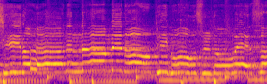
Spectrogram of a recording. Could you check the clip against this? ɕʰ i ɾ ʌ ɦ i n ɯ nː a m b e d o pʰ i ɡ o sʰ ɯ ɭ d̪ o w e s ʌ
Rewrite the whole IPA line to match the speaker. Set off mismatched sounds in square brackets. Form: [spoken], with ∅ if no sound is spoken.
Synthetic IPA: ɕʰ i ɾ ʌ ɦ [a] n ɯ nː a m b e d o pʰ i ɡ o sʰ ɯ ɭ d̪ o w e s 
